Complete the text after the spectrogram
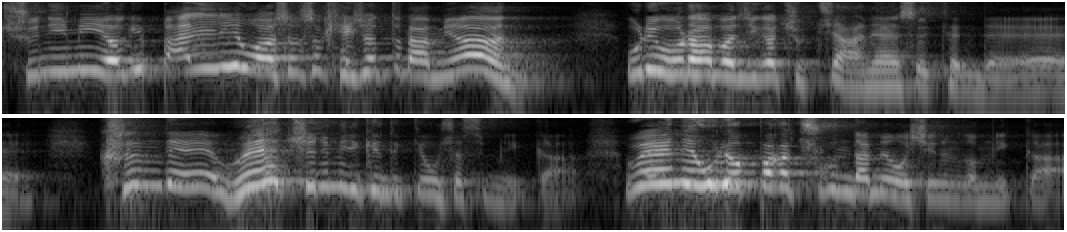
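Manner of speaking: high, loud, resentful reproachful tone. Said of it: "마르다가 예수님을 향해서 원망합니다".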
